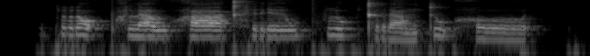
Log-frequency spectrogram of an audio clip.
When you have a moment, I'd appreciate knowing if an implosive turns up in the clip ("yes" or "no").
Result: no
